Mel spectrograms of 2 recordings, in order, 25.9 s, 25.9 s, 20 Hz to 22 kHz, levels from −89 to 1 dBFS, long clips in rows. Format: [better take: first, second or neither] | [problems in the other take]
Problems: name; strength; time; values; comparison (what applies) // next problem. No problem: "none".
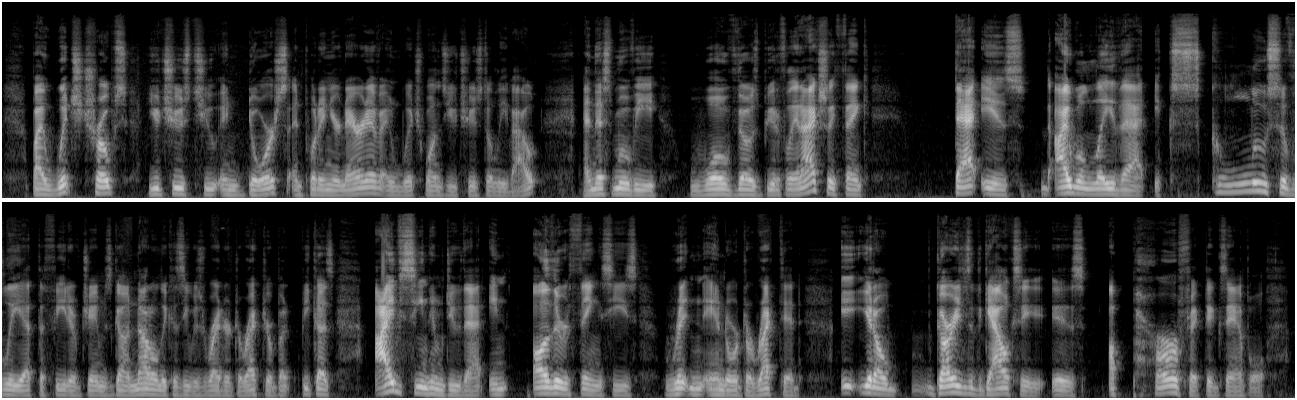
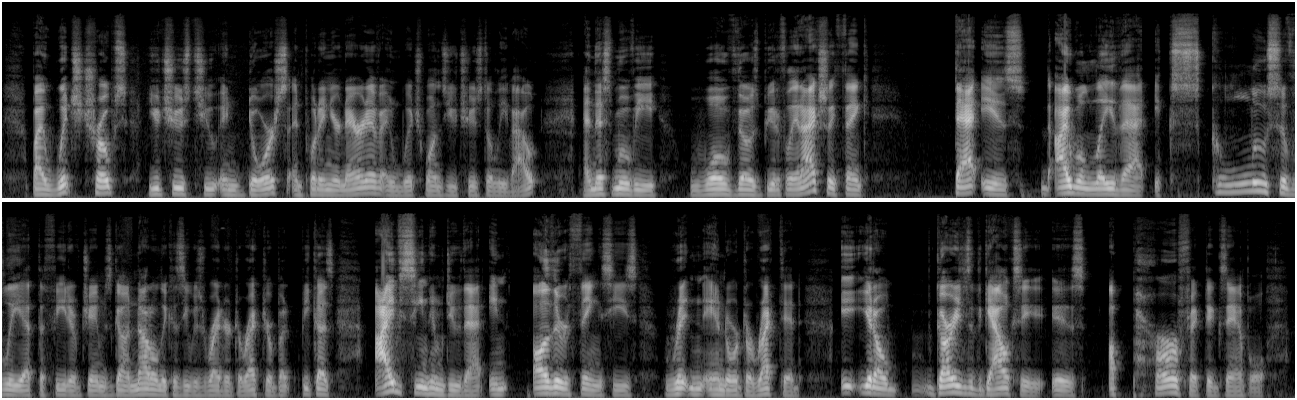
neither | none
